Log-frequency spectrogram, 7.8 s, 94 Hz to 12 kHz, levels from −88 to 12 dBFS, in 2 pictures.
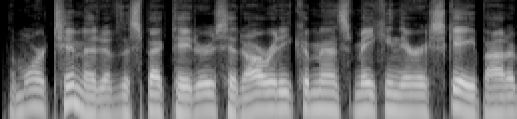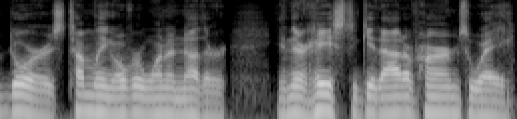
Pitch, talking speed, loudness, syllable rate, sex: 120 Hz, 215 wpm, -17 LUFS, 6.1 syllables/s, male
